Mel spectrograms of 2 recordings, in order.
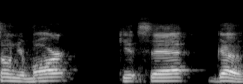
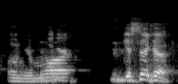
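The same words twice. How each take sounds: First: The words are spaced at an even, steady pace. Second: The words are rushed together quickly. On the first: The speaker calls it right. "remember it's on your mark, get set, go" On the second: The speaker calls it wrong. "It's not ... You can't rush it that much"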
